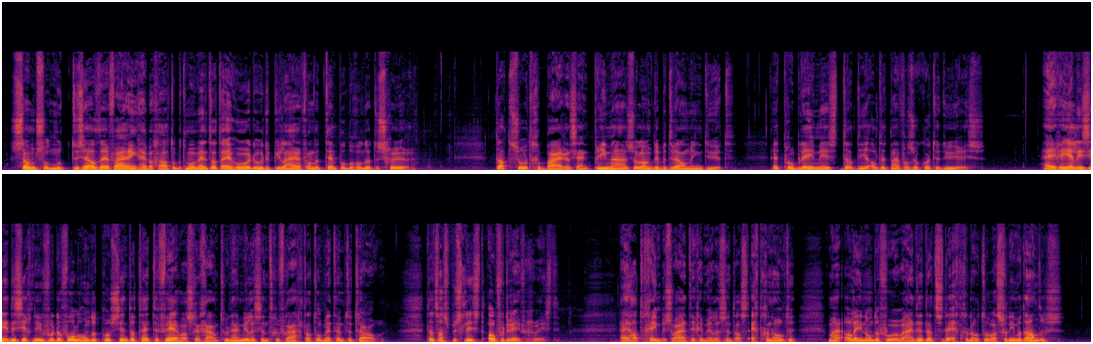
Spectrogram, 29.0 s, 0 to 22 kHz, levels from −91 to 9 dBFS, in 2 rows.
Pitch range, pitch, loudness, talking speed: 95-135 Hz, 110 Hz, -20 LUFS, 190 wpm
